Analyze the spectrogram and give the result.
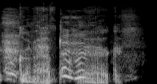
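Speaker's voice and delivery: devilish taunting voice. Repeating the other speaker's teasing line back: imitating the "I'm the devil" voice.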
